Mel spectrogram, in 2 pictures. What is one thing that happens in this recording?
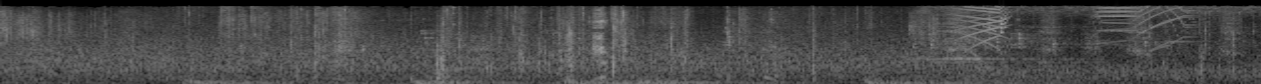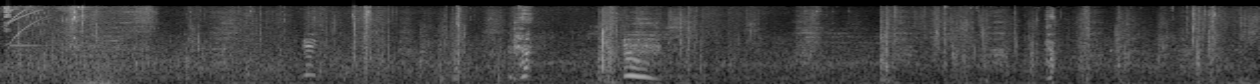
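Footsteps crunch over rubble and snow.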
